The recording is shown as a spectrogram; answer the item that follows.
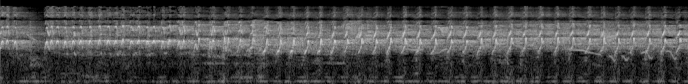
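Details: White-rumped shama, kretekan style meant to stir emotion and teach song: a loud, unbroken stream of rapid high ticking notes, about three a second, held throughout.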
